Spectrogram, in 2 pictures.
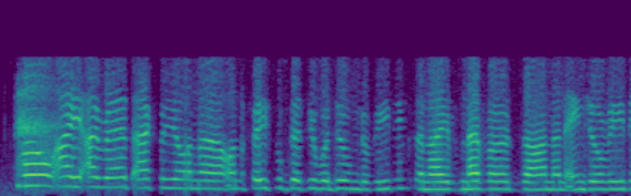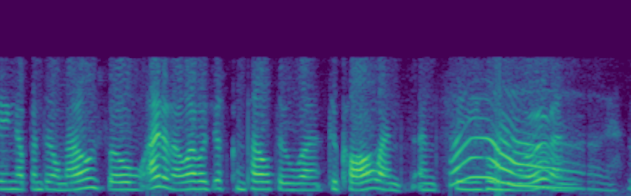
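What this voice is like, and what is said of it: Dutch accent. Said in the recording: “I like that accent... that's the Dutch accent”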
